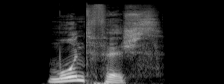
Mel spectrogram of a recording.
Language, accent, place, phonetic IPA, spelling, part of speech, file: German, Germany, Berlin, [ˈmoːntˌfɪʃs], Mondfischs, noun, De-Mondfischs.ogg
- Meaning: genitive of Mondfisch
